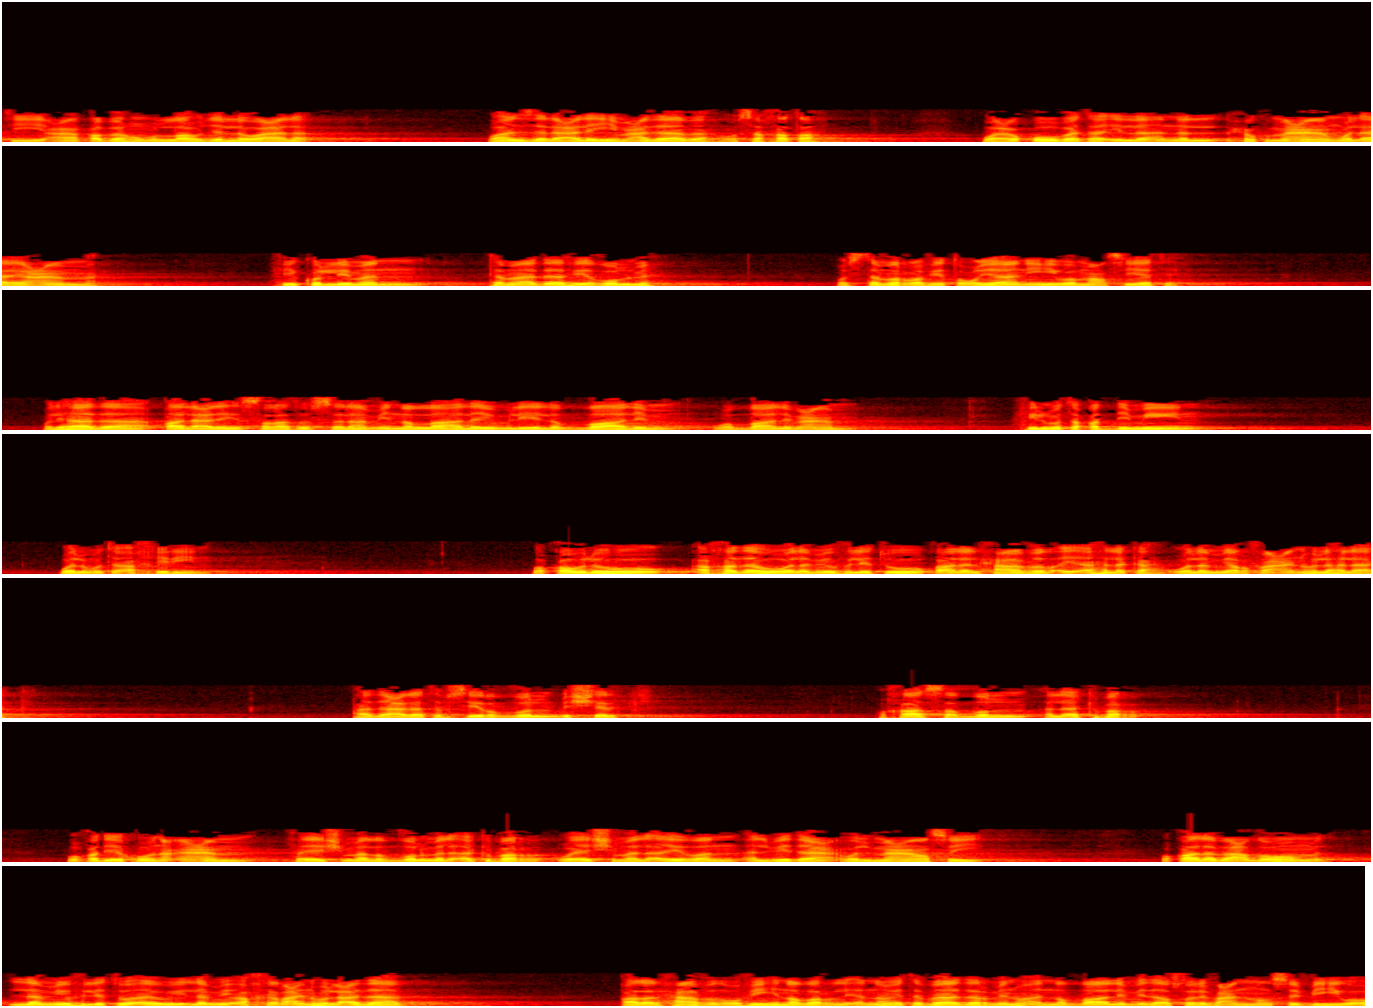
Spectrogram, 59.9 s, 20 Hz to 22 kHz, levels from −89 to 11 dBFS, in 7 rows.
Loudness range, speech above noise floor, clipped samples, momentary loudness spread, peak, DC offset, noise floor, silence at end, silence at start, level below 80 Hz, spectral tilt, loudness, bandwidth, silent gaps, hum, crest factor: 5 LU; 44 dB; under 0.1%; 9 LU; 0 dBFS; under 0.1%; -60 dBFS; 0 s; 0 s; -52 dBFS; -10.5 dB/octave; -17 LUFS; 5.4 kHz; none; none; 18 dB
